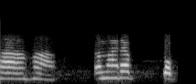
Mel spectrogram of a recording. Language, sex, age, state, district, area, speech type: Gujarati, female, 18-30, Gujarat, Valsad, rural, conversation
